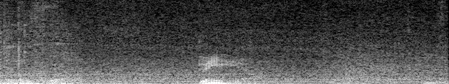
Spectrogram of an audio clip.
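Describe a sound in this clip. A ball is struck with a loud thump.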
